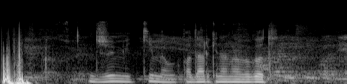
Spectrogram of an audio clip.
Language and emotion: Russian, neutral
